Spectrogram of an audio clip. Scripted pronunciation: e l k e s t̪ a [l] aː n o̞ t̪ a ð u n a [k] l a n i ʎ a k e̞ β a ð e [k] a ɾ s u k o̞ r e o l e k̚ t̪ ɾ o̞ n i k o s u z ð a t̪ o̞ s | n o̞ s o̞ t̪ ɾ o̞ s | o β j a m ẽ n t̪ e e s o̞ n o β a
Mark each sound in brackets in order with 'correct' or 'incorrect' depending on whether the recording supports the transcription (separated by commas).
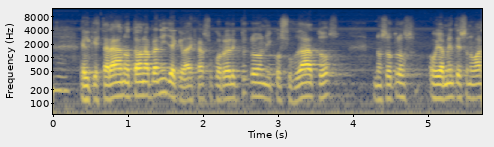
incorrect, incorrect, incorrect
